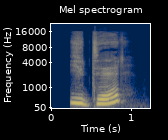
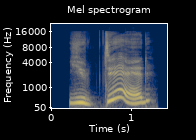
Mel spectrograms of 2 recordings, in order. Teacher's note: wavering intonation the pitch changes within words wavering intonation is used for expressing specific emotions or attitudes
